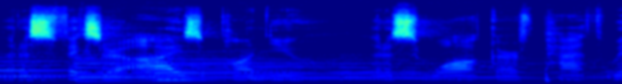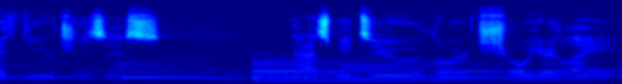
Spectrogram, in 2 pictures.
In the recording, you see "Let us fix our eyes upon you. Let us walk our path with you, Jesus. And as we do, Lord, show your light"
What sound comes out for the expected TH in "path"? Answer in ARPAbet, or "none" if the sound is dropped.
TH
